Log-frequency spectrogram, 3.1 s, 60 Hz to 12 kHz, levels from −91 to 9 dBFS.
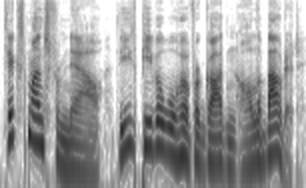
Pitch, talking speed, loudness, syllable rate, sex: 140 Hz, 235 wpm, -19 LUFS, 6.2 syllables/s, male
